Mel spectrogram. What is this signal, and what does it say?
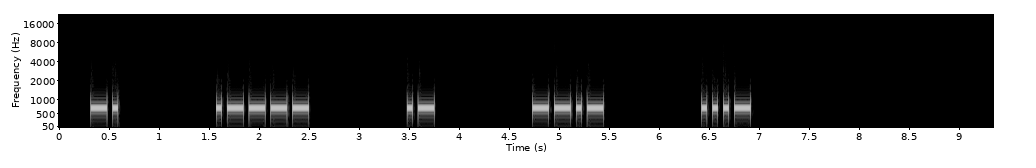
Morse code, heard as a keyed tone, about 22 wpm, spaced as for 8 wpm, 700 Hz. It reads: N1AQV
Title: USA Call Signs - 5 Characters - 6x Character Spacing - 22wpm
